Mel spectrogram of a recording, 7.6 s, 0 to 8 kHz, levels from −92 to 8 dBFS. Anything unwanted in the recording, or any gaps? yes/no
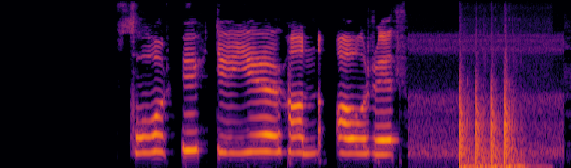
yes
